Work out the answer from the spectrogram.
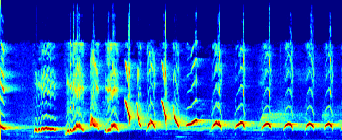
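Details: Competitive song of a white-rumped shama with many voices and tail flicking: a rapid tumble of varied whistled notes, then a steady series of about seven short, arched, ringing notes repeated every third of a second.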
